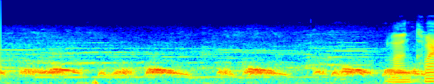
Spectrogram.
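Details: Loud-voiced dove for sale repeats soft arched coos about once a second; a man's voice breaks in at the very end.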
